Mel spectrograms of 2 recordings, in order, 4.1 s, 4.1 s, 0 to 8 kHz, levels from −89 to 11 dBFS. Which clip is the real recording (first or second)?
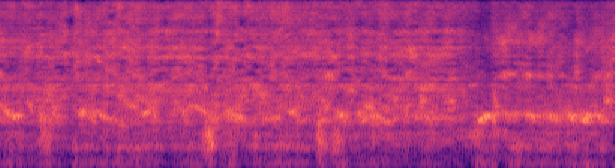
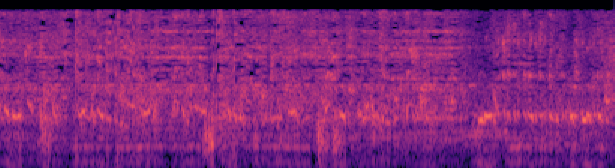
second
